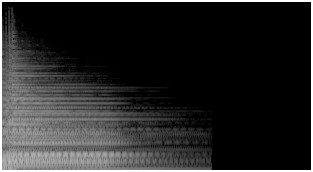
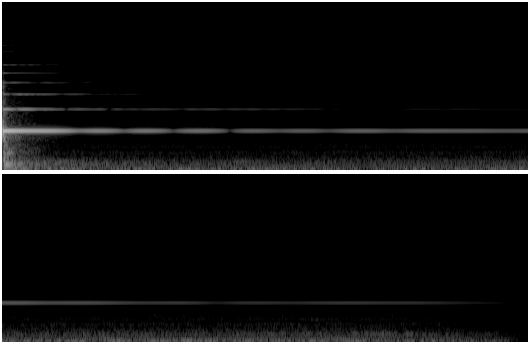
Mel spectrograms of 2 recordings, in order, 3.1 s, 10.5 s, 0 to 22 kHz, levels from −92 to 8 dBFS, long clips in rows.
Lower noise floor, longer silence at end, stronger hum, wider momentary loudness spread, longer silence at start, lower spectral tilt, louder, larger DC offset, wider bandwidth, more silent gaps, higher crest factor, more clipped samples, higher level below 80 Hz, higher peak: second, -60 dBFS vs -76 dBFS; second, 0.95 s vs 8.4 s; neither; second, 17 LU vs 29 LU; about the same, 0 s vs 0 s; first, -6 dB/octave vs -4 dB/octave; first, -27 LUFS vs -35 LUFS; neither; first, 15.5 kHz vs 5.6 kHz; neither; second, 20 dB vs 26 dB; neither; first, -42 dBFS vs -66 dBFS; first, -10 dBFS vs -16 dBFS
